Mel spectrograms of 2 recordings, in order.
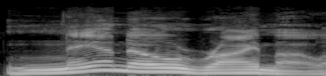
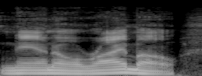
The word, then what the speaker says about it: NaNoWriMo: So today we're going to be talking about an organization called NanoRimo. And I'll spell that for you.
